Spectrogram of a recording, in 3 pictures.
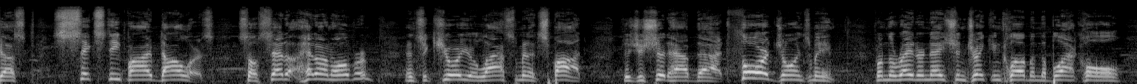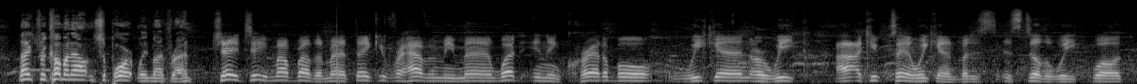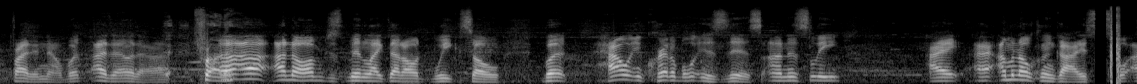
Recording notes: LIVE FROM CAESAR'S PALACE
